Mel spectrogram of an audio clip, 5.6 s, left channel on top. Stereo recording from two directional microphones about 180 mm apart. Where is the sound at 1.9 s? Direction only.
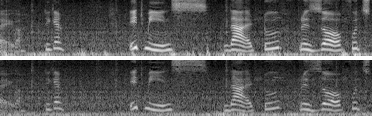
45° left (ahead or behind).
